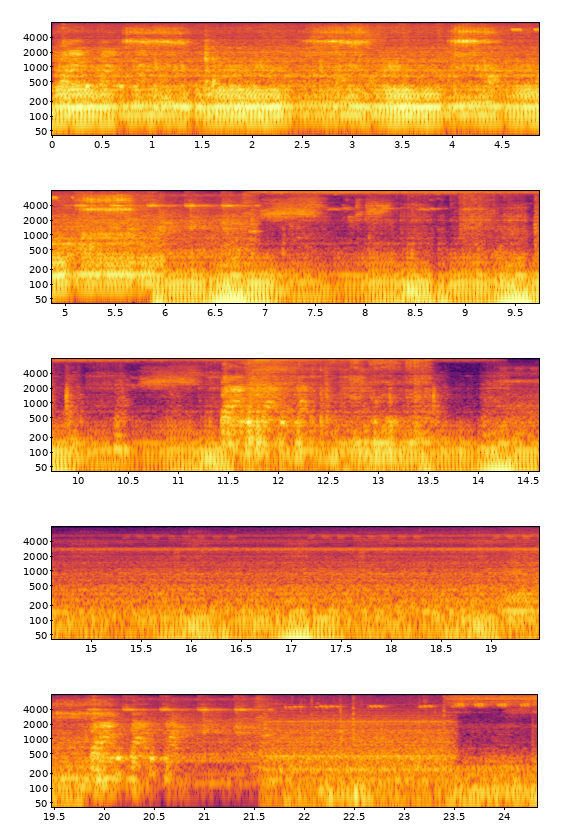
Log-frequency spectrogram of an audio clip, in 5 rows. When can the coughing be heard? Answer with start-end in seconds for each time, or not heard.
0.1-1.0, 11.4-12.3, 19.9-20.8.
